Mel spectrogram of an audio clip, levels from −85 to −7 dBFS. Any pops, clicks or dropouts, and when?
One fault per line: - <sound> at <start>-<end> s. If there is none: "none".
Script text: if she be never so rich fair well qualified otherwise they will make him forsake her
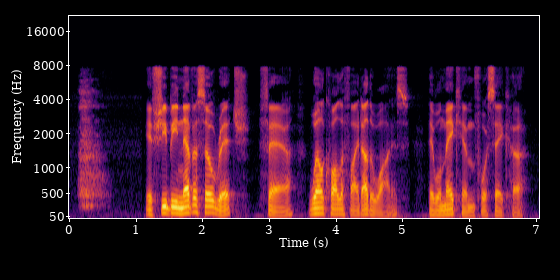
- breath at 0.1-0.7 s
